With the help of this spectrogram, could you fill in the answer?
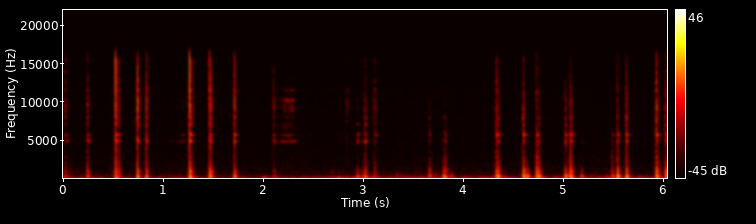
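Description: A glass bowl is tapped in an uneven rhythm, giving about twenty short, sharp clicks with a bright top and a faint low body around 330 Hz. Each tap dies away almost at once, with only brief pauses and a light high rustle between them.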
